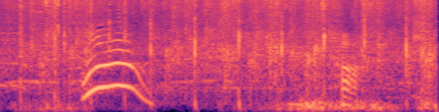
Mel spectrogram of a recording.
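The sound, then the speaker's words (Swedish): Audience applause greeting the hosts at the start of a live show, a dense patter of claps with a voice over it and a loud rising-then-falling whoop early on. “Det är nu ni ska applådera!”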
